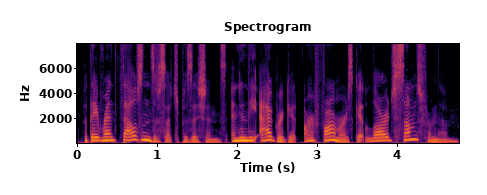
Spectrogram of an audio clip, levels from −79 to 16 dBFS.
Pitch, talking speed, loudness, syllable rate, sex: 215 Hz, 225 wpm, -16 LUFS, 5.8 syllables/s, female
